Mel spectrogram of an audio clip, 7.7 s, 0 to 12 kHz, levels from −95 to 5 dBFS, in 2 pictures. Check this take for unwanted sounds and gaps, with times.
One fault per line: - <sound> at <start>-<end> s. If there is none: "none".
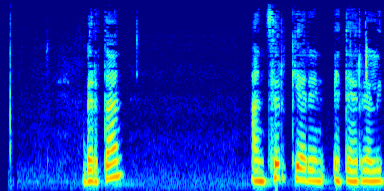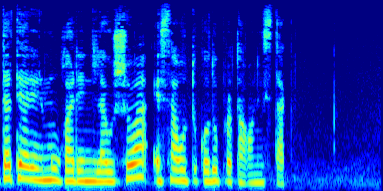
none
